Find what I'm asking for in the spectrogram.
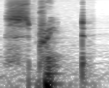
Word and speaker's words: spirit: Note here that for the line to scan, spirit is pronounced as one syllable, sprit.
